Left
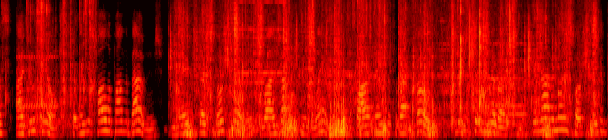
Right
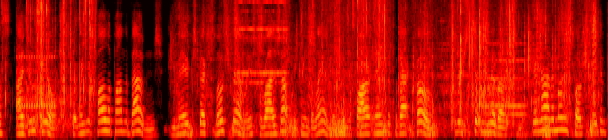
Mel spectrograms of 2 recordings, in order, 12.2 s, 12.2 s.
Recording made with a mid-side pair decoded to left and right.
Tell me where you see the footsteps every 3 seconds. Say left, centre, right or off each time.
off, left, left, right.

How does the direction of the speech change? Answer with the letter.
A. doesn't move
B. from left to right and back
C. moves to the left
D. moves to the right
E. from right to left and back
A.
